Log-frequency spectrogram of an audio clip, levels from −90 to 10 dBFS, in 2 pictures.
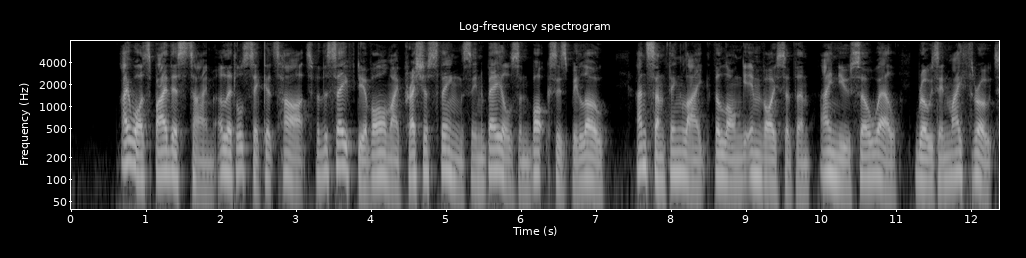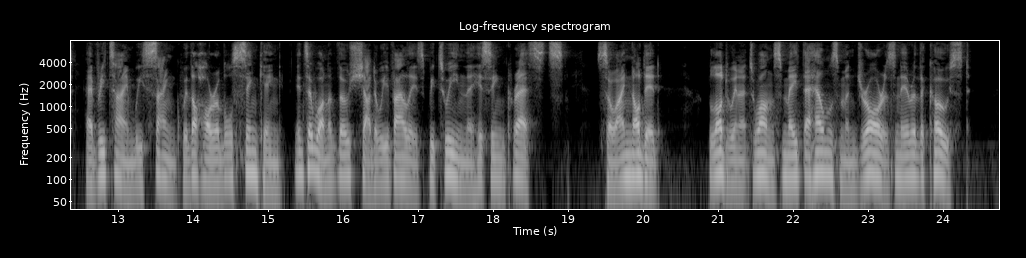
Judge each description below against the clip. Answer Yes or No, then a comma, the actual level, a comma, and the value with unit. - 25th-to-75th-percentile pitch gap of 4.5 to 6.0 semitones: No, average, 4.0 semitones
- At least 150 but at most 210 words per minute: Yes, average, 175 wpm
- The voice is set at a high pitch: No, low, 105 Hz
